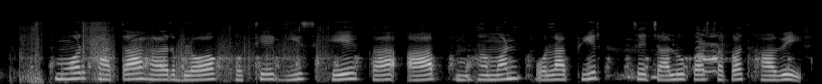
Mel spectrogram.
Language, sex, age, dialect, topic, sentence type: Chhattisgarhi, female, 25-30, Eastern, banking, question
